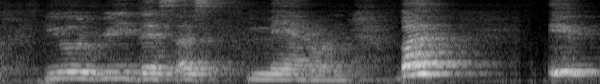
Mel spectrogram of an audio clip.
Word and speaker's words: mayroon: you'll read this as meron but it it's not wrong to say Myron as well okay but it's just common meron is just commonly used as the pronunciation of this one so okay how about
